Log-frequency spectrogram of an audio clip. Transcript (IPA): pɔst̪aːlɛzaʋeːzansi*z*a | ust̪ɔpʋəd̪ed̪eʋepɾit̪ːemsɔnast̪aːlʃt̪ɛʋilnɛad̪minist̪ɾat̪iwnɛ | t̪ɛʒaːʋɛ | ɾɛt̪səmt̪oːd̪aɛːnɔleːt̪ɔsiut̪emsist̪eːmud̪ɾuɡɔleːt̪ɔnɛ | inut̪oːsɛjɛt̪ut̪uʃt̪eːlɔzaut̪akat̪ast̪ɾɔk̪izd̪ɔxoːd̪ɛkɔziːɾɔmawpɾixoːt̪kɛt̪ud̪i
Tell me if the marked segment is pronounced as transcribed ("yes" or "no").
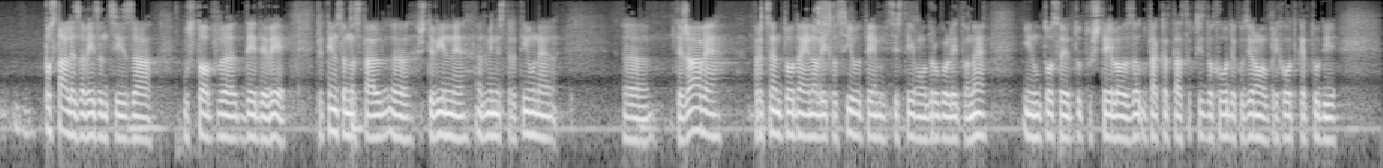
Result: yes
